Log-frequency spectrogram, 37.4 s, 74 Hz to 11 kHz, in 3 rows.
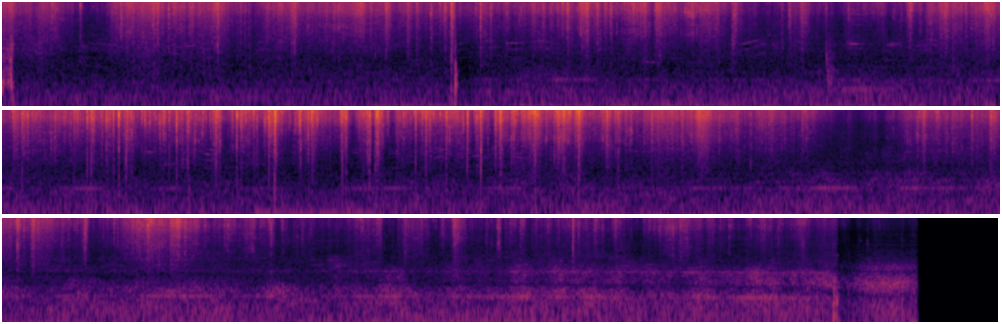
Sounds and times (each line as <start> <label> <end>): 0.0 shrubs being moved by hand 35.3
